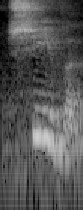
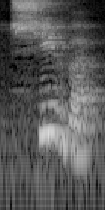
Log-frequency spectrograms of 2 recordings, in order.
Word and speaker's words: Shiva: dos símbolos do yoga, Shiva, a escrita correta é S, e em cima desse S tem um acento, que é o que traz a pronúncia de Shi, como se fosse um SH, um CH, para nós aqui no Ocidente.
